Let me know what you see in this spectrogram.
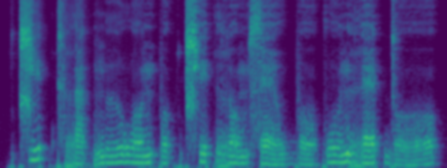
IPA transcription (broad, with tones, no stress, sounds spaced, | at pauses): t͡ɕ i˥˩ t̚ kʰ r a˨˩ t̚ ŋ ɯː˦˥ w o˦˥ n p o˨˩ k̚ t͡ɕʰ i˦˥ t̚ r o˧ m s ɛː˩˦ w b oː˨˩ k w u˥˩ n r ɛː˦˥ t̚ d oː˩˦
